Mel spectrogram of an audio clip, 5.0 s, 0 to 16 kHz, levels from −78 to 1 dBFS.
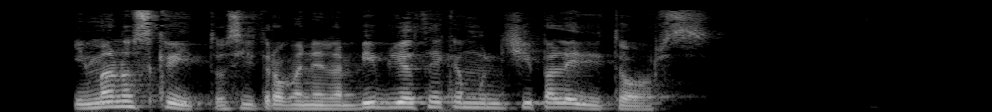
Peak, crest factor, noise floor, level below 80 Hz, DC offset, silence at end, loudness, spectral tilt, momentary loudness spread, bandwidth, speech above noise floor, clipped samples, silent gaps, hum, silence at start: -10 dBFS; 18 dB; -88 dBFS; -64 dBFS; under 0.1%; 1.45 s; -26 LUFS; -5 dB/octave; 10 LU; 11.5 kHz; 63 dB; under 0.1%; none; none; 0.35 s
